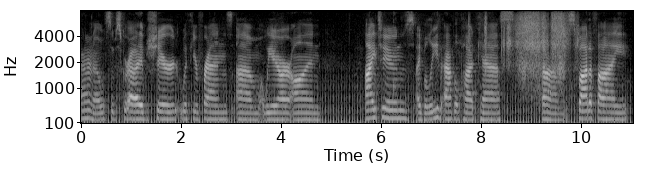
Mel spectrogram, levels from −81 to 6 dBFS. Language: English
